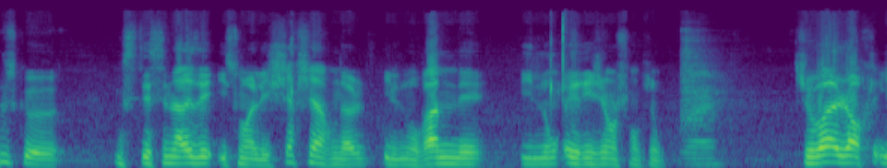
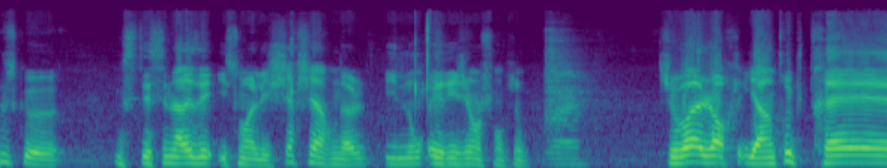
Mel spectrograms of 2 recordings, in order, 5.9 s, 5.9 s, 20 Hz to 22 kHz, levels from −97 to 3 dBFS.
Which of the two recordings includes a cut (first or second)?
second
